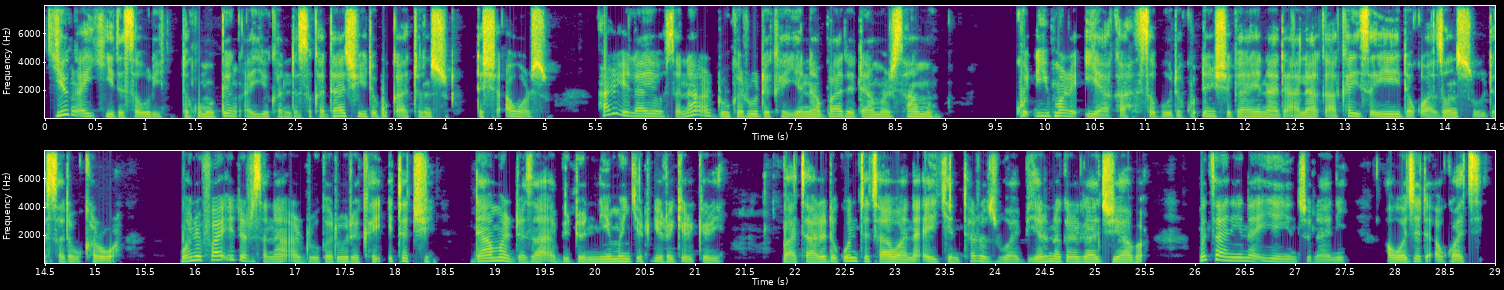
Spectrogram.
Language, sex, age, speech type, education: Hausa, female, 30-45, spontaneous, tertiary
